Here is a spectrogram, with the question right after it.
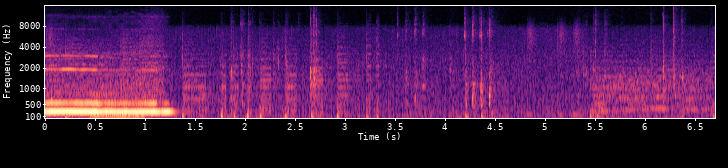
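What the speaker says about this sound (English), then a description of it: "you hear me typing?" Computer keyboard keys tapped in quick, irregular bursts, fairly faint and close, after a brief held electronic tone at the start.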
